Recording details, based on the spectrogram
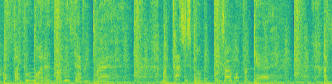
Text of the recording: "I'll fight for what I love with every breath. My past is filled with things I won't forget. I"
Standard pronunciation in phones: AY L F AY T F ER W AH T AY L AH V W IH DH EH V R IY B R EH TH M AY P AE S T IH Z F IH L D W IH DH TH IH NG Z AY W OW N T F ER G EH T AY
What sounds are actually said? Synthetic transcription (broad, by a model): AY F AY T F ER W AH T AY L AH V W IH DH EH V R IY B R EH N M AY P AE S IH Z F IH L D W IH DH TH IH NG Z AY W OW N T F ER G EH T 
